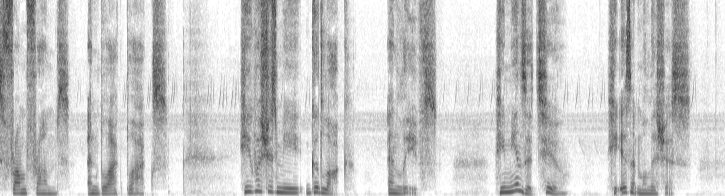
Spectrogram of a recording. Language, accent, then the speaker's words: English; Miami, Florida, United States; also born or lived in Eritrea (family); I tell him Miami.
